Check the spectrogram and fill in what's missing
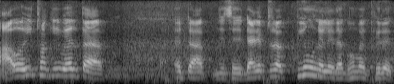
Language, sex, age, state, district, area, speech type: Maithili, male, 45-60, Bihar, Saharsa, urban, spontaneous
